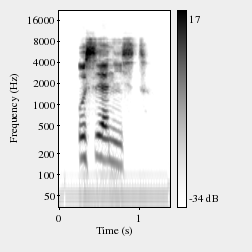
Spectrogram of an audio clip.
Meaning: Oceanianist, specialist in the study of Oceania and its peoples
- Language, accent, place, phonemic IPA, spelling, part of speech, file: French, France, Lyon, /ɔ.se.a.nist/, océaniste, noun, LL-Q150 (fra)-océaniste.wav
